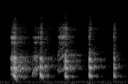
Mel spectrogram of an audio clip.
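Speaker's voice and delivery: breathy high-pitched laugh; high airy giggle. Real, not acted. Mother laughing at the paint-covered sisters, airy giggle. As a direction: giggle at the silly mess.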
